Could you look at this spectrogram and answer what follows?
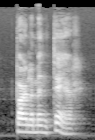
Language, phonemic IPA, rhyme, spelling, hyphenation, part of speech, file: Dutch, /ˌpɑr.lə.mɛnˈtɛːr/, -ɛːr, parlementair, par‧le‧men‧tair, adjective, Nl-parlementair.ogg
- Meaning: parliamentary (of, from or pertaining to parliament)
